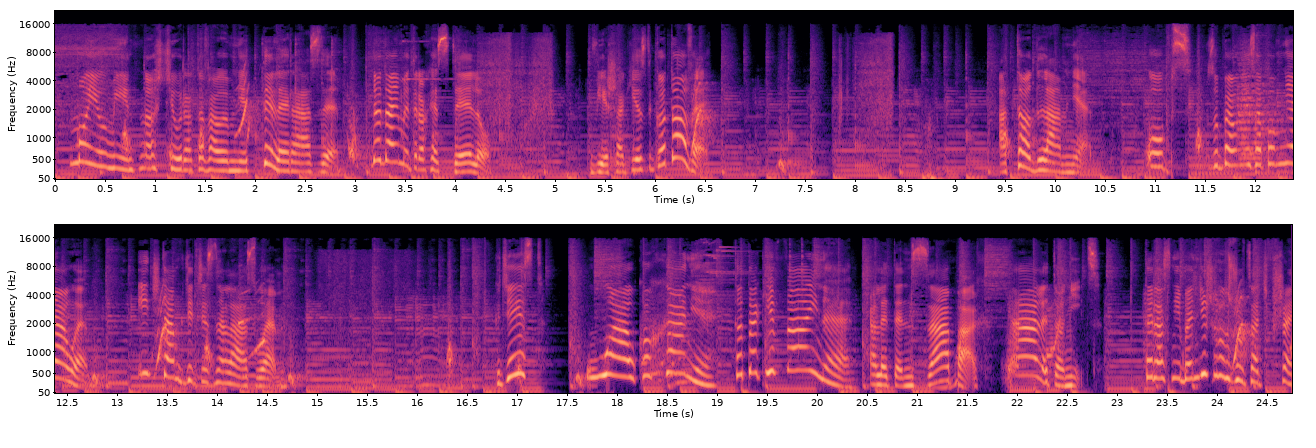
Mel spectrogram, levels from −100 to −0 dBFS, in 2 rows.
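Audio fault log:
No faults heard anywhere in the audio.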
